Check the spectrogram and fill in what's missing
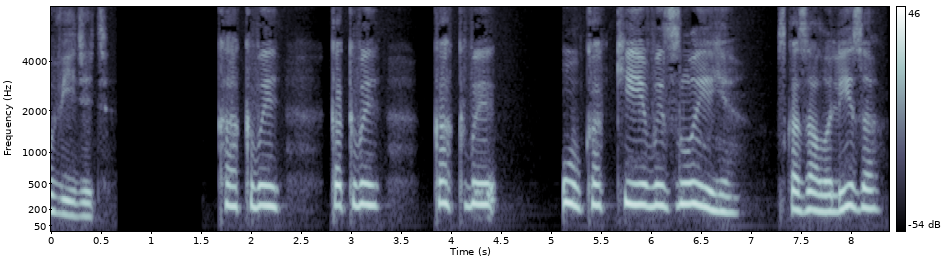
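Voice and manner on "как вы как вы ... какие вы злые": put-on higher, halting, tearful child's reproach; choking back tears. A narrator's reading. Girl reproaches the man, choking back tears. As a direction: break it into gasped starts, then draw out the accusation. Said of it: "задыхаясь от подавляемых слёз".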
